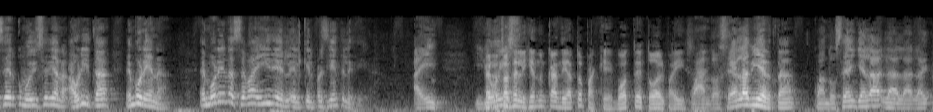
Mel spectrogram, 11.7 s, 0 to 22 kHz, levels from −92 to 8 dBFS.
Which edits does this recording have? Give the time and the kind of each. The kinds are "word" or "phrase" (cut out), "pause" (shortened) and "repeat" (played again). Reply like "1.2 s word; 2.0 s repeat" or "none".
none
